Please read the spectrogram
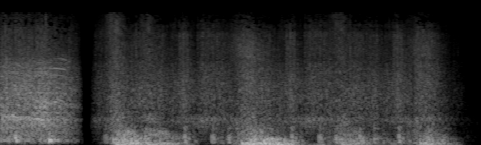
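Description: Football stadium crowd noise, cut off sharply about a second in. Then a short music sting with deep, thumping bass beats that stops just before the end.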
